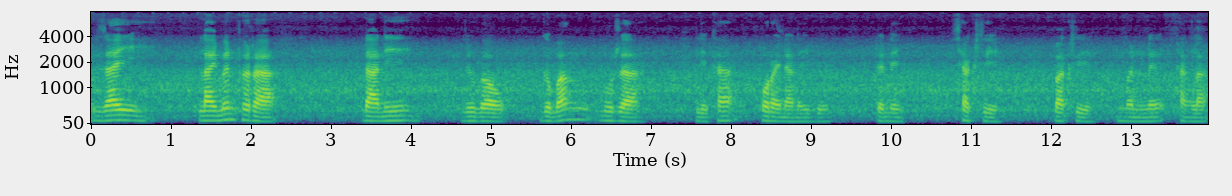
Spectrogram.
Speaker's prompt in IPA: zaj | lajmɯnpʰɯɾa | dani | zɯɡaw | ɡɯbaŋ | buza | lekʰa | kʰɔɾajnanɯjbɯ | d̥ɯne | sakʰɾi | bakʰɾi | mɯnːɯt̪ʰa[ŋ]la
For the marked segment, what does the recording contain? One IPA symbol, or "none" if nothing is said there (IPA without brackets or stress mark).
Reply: ŋ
